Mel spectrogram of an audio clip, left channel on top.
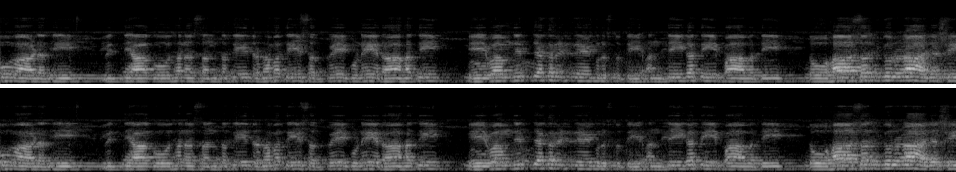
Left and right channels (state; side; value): normal; both; correlation 0.70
